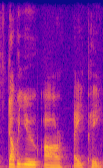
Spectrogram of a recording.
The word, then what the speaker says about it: wrap: Please remember, with wrap, there's a silent W. So it's W-R-A-P, to wrap up.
